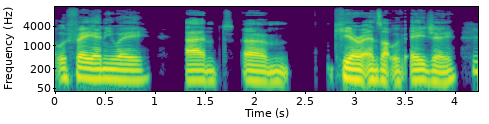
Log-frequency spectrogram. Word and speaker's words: Ciara: Keira? Cuz her name is spelled like Ciara.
